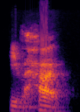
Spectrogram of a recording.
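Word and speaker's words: יבחר: Okay, so the normative pronunciation is just it's the same as chaf. Uh-huh. But this is actually closer to an H sound.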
